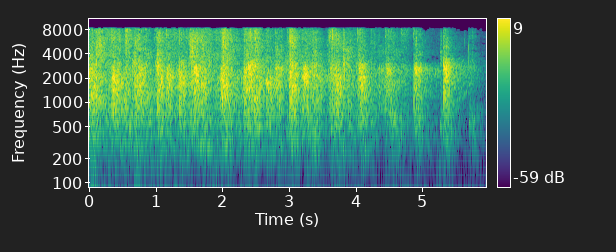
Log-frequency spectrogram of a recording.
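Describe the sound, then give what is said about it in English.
An audience claps for a performer at a poetry reading. The clapping is dense and sustained, with a few sharper, louder claps near the end. “Give him a hand. Keep it going.”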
